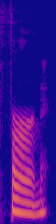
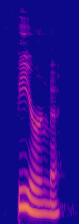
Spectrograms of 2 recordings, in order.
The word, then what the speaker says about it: firn: It looks like fern, F-I-R-N, but you actually pronounce it fearn, like the I-R says ear, so fearn.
